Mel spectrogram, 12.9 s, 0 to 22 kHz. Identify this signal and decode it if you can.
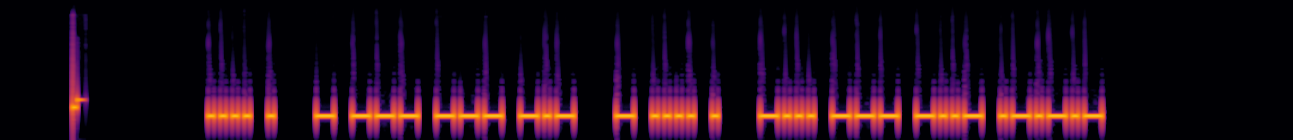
Morse code, heard as a keyed tone, about 21 wpm, 700 Hz. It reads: HE TOOK THE BOX.
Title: Sentences from Top 1000 Words - Review Part 2 - 20wpm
